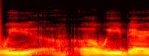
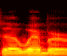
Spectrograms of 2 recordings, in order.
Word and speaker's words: Weber: It's not Wee Wee Bear, it's Weber, right?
